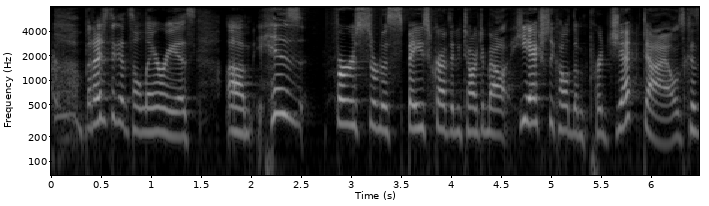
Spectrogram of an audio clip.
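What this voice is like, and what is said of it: Usual voice. Nothing is said of it.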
